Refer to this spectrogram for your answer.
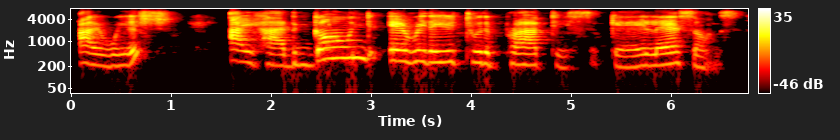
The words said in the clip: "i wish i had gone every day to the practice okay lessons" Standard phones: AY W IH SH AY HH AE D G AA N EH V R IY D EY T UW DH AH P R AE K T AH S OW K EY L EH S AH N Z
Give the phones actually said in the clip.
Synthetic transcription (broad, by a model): AY W IH SH AY HH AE D G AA N EH V R IY D EY T UW DH AH P R AE K T AH S OW K EY L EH S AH N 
